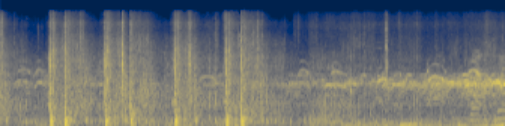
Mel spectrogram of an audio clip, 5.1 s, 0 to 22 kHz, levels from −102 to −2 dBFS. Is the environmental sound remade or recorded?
recorded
